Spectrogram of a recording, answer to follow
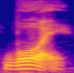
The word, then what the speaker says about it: voy: some Spanish speakers say boy boy boy it sounds a lot like the English word boy Bo y it's a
